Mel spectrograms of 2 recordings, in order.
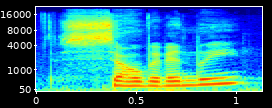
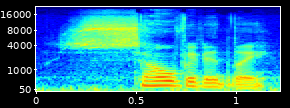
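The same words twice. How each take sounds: First: Said in the usual way. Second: Vividly stretched slowly; savoring the memory, said slowly; slow, drawn-out repeat. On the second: Shown as a demonstration. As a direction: linger on so vividly.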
